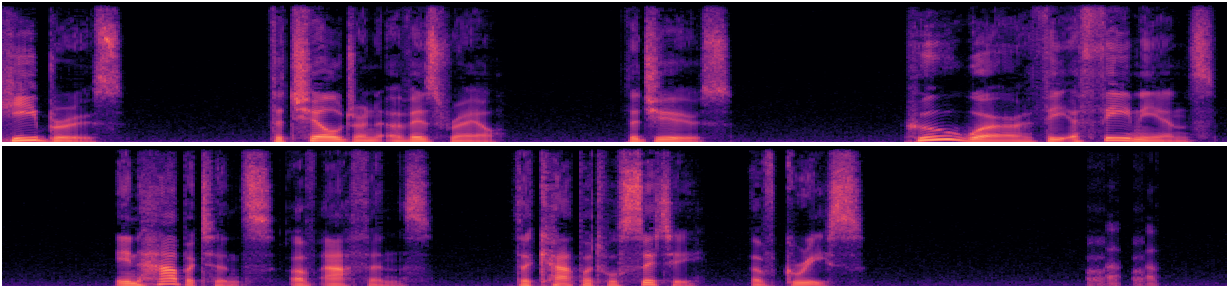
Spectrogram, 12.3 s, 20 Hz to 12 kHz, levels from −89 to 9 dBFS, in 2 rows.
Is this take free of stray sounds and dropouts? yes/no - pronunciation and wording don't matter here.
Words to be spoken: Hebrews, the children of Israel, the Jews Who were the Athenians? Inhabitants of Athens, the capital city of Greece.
no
